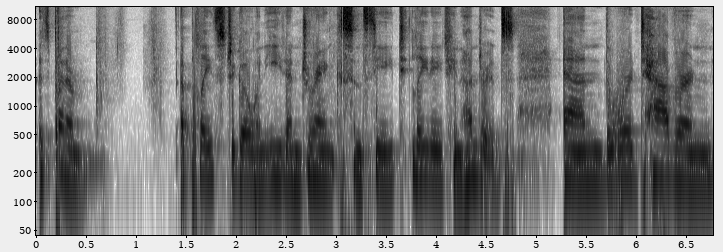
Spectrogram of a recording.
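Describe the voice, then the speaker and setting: With noticeable background noise, a woman speaks at a moderate pace in a fairly low voice. Her intonation is monotone and flat. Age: 60s. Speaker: restaurant owner. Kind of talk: public hearing testimony. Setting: town planning board meeting.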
